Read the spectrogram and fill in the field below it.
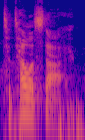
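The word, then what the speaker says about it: Tetelestai (τετέλεσται): Tetelestai. I think that would be the pronunciation. It's the second syllable, tetelestai. It's just one word.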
